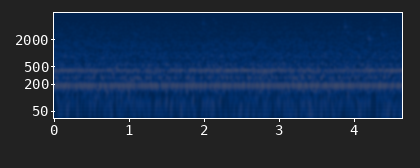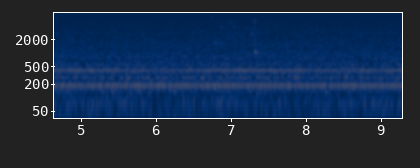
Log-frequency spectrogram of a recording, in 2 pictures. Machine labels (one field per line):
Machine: pump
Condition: normal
